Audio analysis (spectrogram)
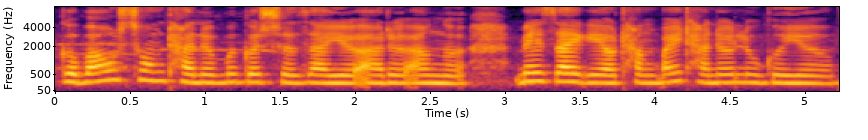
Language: Bodo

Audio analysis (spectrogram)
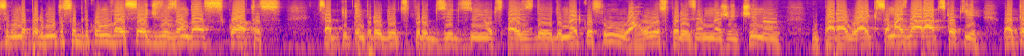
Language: Portuguese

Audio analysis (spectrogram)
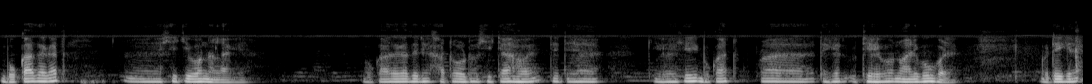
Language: Assamese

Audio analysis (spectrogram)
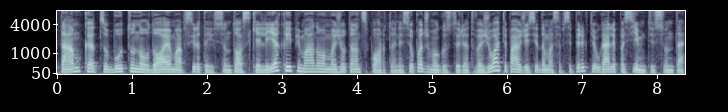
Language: Lithuanian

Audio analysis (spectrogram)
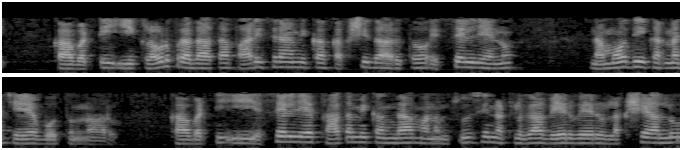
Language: Telugu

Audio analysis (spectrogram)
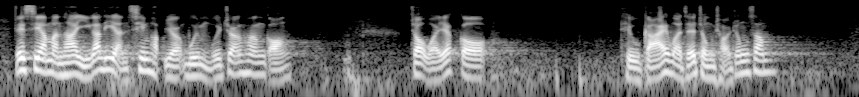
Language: Cantonese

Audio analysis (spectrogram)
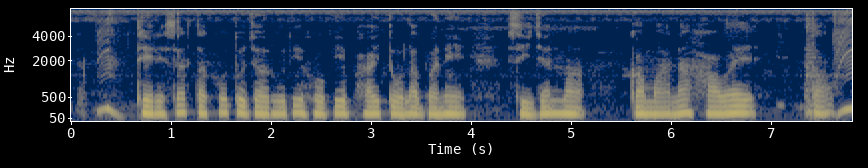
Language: Chhattisgarhi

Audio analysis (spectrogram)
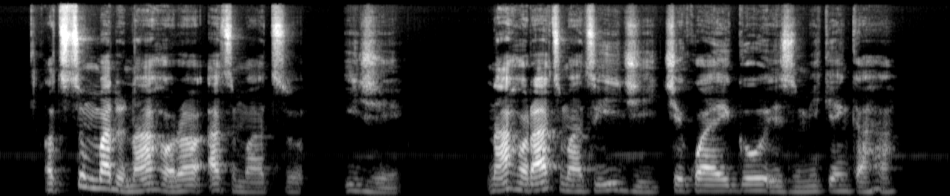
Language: Igbo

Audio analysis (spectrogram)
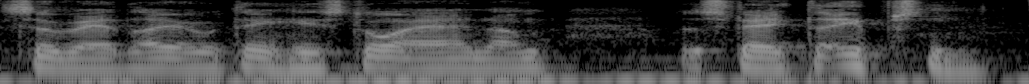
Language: Danish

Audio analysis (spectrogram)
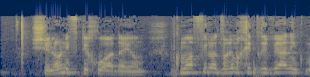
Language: Hebrew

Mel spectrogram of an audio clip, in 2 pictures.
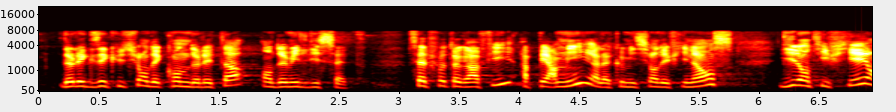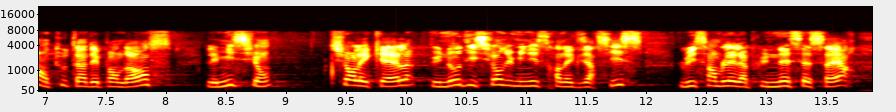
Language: French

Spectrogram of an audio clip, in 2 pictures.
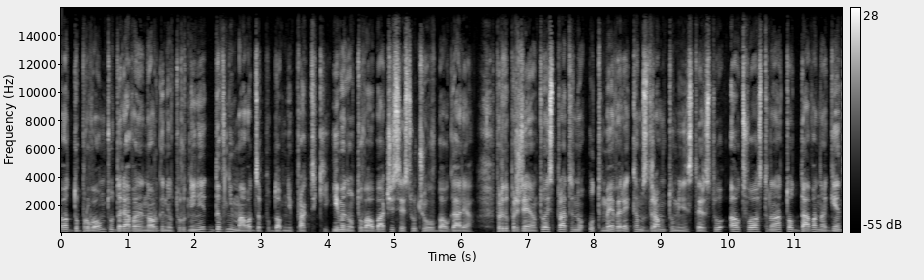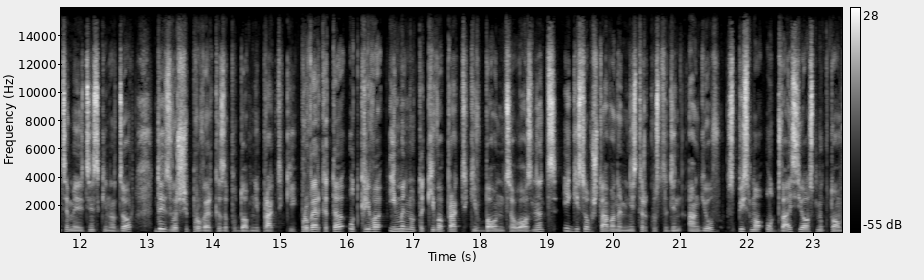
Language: Bulgarian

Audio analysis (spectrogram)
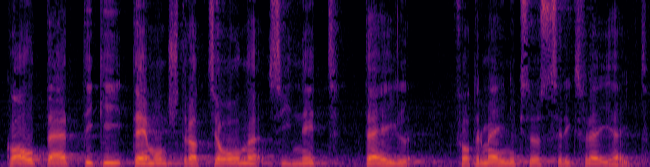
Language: Swiss German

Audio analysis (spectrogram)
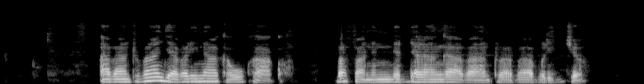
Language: Ganda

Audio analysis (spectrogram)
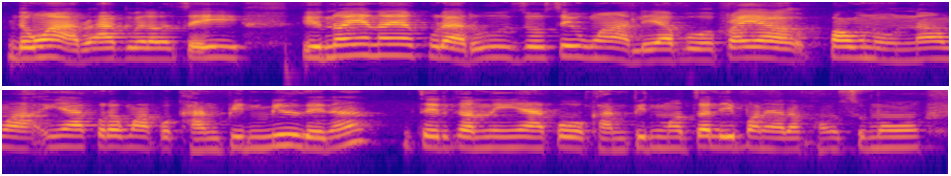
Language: Nepali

